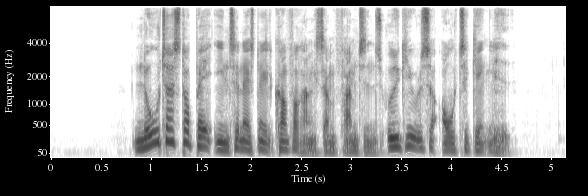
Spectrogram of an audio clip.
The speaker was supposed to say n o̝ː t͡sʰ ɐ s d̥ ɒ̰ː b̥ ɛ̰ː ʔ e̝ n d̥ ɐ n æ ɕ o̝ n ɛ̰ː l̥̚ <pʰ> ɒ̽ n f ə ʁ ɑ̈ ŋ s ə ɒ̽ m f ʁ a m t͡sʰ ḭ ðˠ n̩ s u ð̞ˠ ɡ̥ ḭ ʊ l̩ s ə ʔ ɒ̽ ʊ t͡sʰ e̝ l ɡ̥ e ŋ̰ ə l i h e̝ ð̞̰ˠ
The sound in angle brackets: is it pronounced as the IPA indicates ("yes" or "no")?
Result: no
